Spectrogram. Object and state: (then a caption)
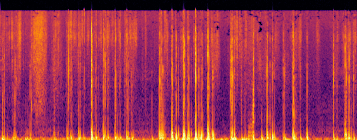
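Knit cotton polo shirt being scratched. Fingertips and short nails of both hands quickly scratch an open-weave knit cotton polo shirt worn on the chest. The result is a fast, irregular run of dry, scratchy rubbing bursts, about two per second, with a soft low thump under each stroke and brief bright crackles. The sound is short, with no ring.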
